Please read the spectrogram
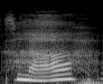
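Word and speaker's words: Sinah: Okay, ja, mich schreibt man natürlich mit H. Mit H am Schluss. Sina.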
